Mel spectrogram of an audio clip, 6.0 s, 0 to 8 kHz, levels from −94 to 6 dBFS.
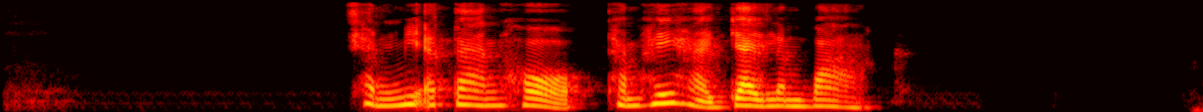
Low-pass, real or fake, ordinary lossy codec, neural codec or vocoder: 7.2 kHz; fake; none; codec, 16 kHz, 8 kbps, FunCodec, trained on LibriTTS, 25 frames a second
